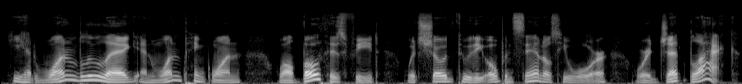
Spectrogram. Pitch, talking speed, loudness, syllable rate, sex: 120 Hz, 180 wpm, -21 LUFS, 5.0 syllables/s, male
